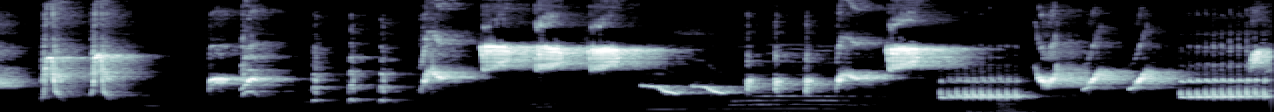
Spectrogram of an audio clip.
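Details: Asian pied starling in full, richly varied song used as a lure for starlings that have stopped singing: rapid run of whistled and buzzy notes, high chirps and lower rasping phrases, brief pause near the first second, then continuous bursts.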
